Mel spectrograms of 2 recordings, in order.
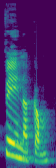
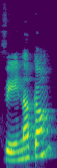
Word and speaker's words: फेनकम: फेन होता है वो फेनकम लेकिन संस्कृत में एफ ए फर्स्ट साउंड तो होता ही नहीं है। सो क्लियरली हम उच्चारण करेंगे नॉट फेन कम बट फेन कम।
